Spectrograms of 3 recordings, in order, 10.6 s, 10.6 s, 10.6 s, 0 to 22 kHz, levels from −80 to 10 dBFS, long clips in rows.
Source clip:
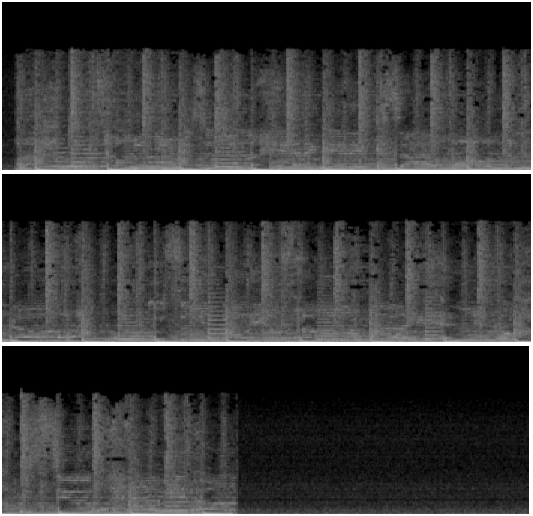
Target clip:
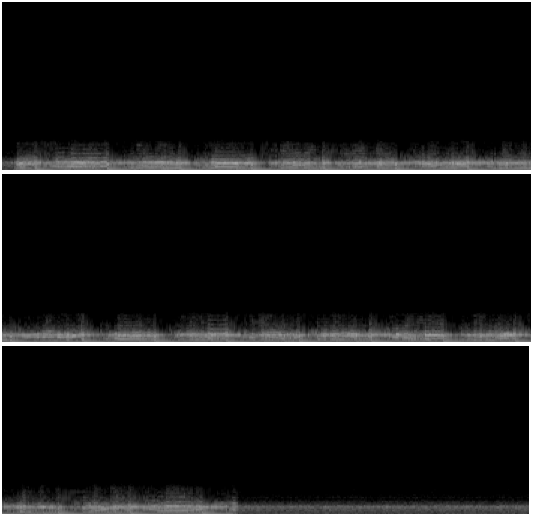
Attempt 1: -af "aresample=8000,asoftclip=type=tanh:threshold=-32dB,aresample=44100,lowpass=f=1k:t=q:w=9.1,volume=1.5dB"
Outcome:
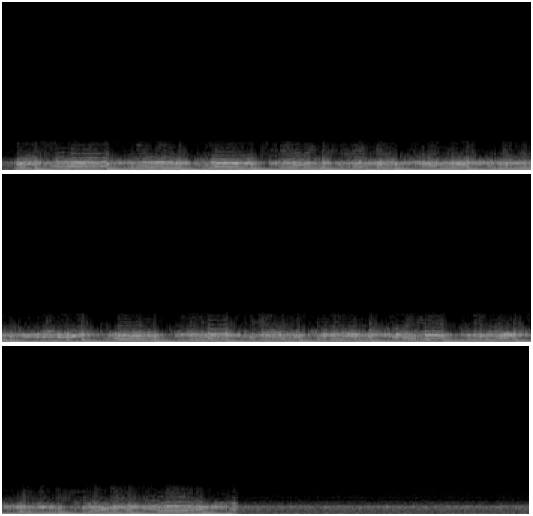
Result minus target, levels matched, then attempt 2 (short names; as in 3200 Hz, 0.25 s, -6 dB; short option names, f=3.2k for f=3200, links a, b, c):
125 Hz band +6.0 dB
-af "aresample=8000,asoftclip=type=tanh:threshold=-32dB,aresample=44100,lowpass=f=1k:t=q:w=9.1,lowshelf=f=170:g=-10,volume=1.5dB"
